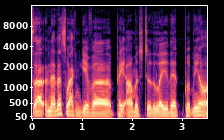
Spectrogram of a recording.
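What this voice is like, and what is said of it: Usual voice. Nothing is said of it.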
